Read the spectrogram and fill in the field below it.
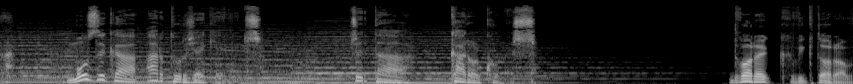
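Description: Four brief garbled flutters occur, at 0.58–0.63 s, 2.15–2.21 s, 3.62–3.68 s and 5.15–5.20 s. Each is frames out of order. Two neighbouring blocks of about 23 ms were swapped, so the two halves play in exchanged order there. No time is lost.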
